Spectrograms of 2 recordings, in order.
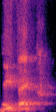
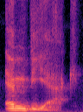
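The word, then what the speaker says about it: MVAIC: Maximum MAVEC policy. It's actually pronounced MVAC. Almost like NASA. You say the word how it's spelled, but MVAC stands for Motor Vehicle Accident Indemnification Corporation.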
